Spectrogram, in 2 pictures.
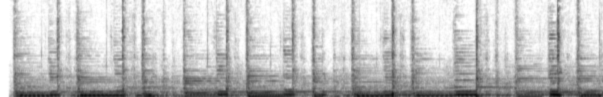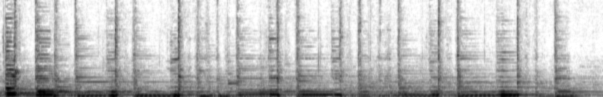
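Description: Acoustic guitar music: strummed chords in a quick, even rhythm.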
